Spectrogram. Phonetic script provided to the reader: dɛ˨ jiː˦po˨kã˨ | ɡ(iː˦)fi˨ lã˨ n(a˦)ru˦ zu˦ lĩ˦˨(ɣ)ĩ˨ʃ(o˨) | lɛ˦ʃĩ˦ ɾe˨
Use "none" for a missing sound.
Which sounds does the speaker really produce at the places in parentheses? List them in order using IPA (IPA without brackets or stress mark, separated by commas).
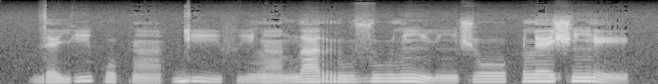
iː˦˨, a˦, j, o˦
